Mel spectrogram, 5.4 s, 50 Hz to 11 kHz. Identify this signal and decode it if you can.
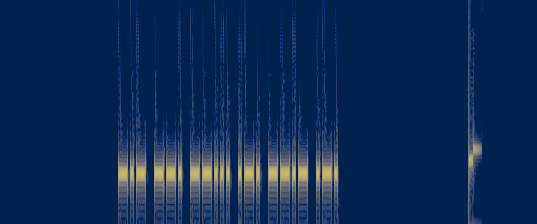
Morse code, heard as a keyed tone, about 40 wpm, 700 Hz. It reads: KG7RQR
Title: USA Call Signs - 6 Characters - 2x Character Spacing - 40wpm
